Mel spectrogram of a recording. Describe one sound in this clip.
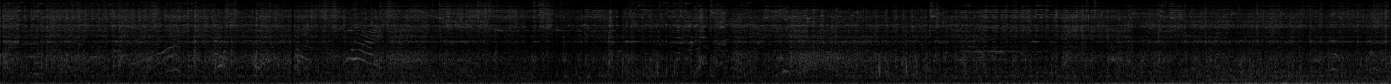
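A video game gun fires in bursts.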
